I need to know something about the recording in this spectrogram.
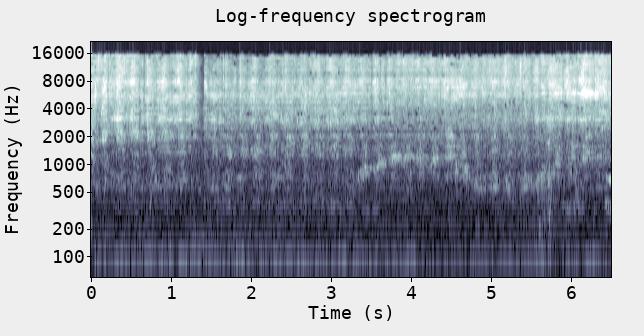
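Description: Teeth being brushed with a toothbrush: a steady, scratchy scrubbing of bristles against teeth.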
